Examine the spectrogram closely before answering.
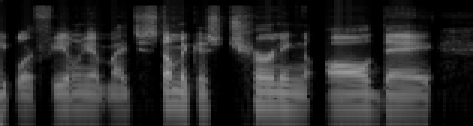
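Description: The man's voice comes through dry with no echo against a quiet background. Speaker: investment company host. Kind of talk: commentary. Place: home room. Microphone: studio mic.

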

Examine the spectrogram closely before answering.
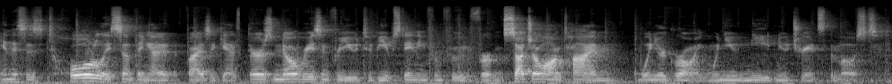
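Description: Over light background noise and audible room echo, a man with a fairly low pitch speaks fairly quickly, with fairly even intonation and hardly any pauses. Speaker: fitness vlogger. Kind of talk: casual vlog chat. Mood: earnest, cautionary. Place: home room. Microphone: camera far.

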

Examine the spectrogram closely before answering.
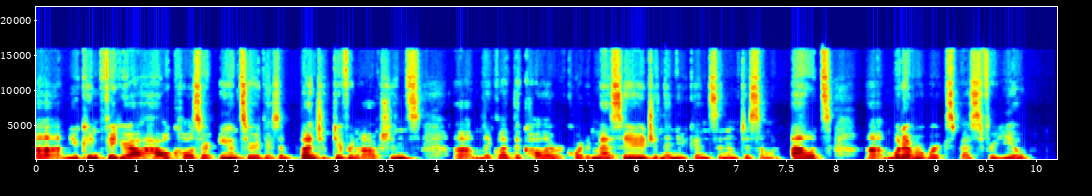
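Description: Here a woman is talking. Her pace is fairly quick, with ordinary pitch variation. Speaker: presenter. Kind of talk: tutorial. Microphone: webcam.

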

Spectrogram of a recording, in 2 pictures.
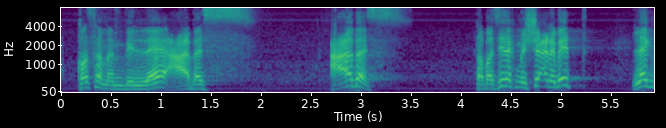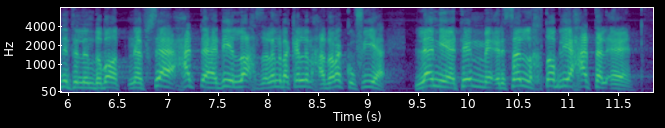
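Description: With an Egyptian accent, a man speaks in an animated tone at a high pitch and moderate pace against a quiet background. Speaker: sports journalist. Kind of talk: sports talk show discussion. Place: studio. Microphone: lapel.

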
